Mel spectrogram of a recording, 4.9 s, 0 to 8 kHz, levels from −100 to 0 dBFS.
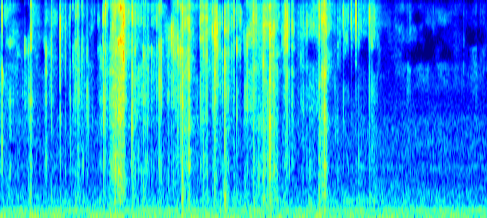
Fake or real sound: fake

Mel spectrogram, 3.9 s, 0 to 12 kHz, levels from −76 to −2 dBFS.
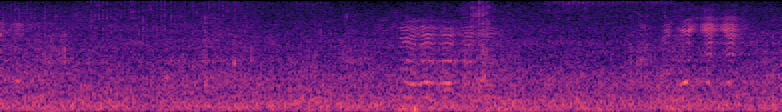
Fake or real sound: real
